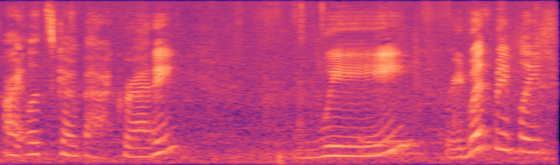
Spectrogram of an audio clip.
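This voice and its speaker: A woman's voice: a little high, very animated, a little fast. Woman teaching young children, noisy room. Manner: instructive, prompting children with questions. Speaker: primary school teacher. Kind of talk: interactive classroom writing lesson. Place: primary school classroom. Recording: noisy classroom ambience. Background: room noise and young children.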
